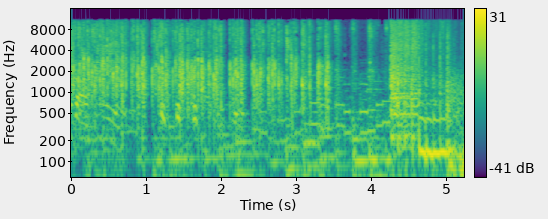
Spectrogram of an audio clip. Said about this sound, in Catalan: Un aplaudiment per a una grangera moderna, La Closca.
